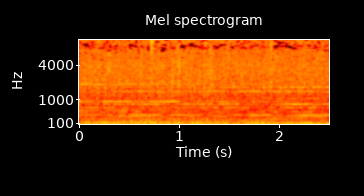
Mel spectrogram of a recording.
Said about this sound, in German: Merke, wie die Klänge des Regens und die Landschaft um dich herum langsam verschwindet.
